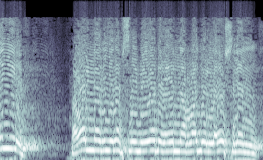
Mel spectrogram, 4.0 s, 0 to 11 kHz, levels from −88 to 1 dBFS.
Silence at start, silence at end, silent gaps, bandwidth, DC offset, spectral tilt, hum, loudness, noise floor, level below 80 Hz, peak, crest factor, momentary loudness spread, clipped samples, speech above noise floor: 0 s; 0 s; none; 11 kHz; 6%; -5 dB/octave; none; -3 LUFS; -24 dBFS; -26 dBFS; 0 dBFS; 4 dB; 6 LU; 8%; 21 dB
